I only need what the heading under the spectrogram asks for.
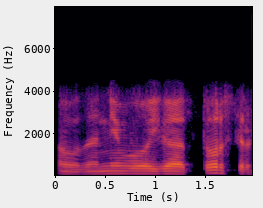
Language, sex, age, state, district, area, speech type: Kannada, male, 30-45, Karnataka, Chitradurga, rural, conversation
